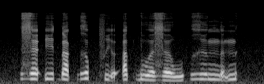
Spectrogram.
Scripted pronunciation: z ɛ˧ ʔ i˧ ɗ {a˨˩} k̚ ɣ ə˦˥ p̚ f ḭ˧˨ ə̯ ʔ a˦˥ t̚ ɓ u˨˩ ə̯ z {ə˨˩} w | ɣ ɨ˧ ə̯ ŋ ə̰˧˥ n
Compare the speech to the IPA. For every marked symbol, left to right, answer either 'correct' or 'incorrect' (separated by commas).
correct, incorrect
